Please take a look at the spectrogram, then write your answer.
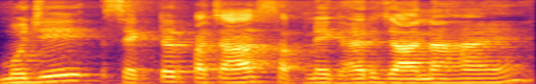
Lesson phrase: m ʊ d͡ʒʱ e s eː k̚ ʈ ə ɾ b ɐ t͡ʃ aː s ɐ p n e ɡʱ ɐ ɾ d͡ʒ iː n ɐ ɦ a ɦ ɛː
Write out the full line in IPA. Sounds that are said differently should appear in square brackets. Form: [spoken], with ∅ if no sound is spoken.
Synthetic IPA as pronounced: m ʊ d͡ʒʱ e s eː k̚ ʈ ə ɾ [p] ɐ t͡ʃ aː s ɐ p n e ɡʱ ɐ ɾ d͡ʒ [aː] n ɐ ɦ a ɦ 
